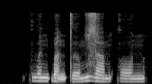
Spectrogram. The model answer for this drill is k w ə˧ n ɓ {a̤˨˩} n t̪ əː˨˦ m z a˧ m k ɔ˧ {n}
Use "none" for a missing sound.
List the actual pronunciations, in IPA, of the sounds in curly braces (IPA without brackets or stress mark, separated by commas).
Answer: a̰˧˨, n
